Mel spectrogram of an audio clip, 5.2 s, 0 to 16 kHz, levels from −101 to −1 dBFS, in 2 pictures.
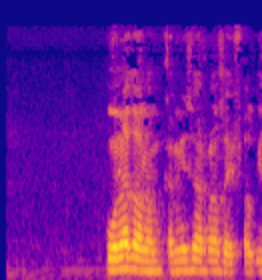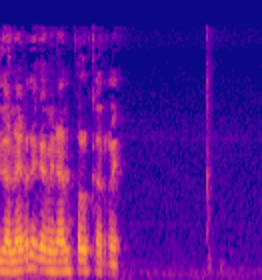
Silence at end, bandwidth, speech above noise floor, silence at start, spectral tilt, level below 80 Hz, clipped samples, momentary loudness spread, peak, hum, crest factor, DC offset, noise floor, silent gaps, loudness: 1.45 s; 11 kHz; 52 dB; 1.05 s; -7 dB/octave; -58 dBFS; under 0.1%; 16 LU; 0 dBFS; none; 20 dB; under 0.1%; -70 dBFS; none; -19 LUFS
